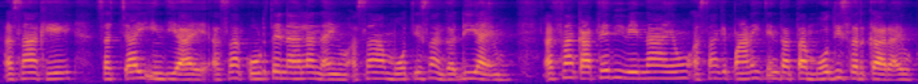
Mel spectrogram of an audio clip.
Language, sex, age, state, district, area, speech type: Sindhi, female, 45-60, Gujarat, Surat, urban, spontaneous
